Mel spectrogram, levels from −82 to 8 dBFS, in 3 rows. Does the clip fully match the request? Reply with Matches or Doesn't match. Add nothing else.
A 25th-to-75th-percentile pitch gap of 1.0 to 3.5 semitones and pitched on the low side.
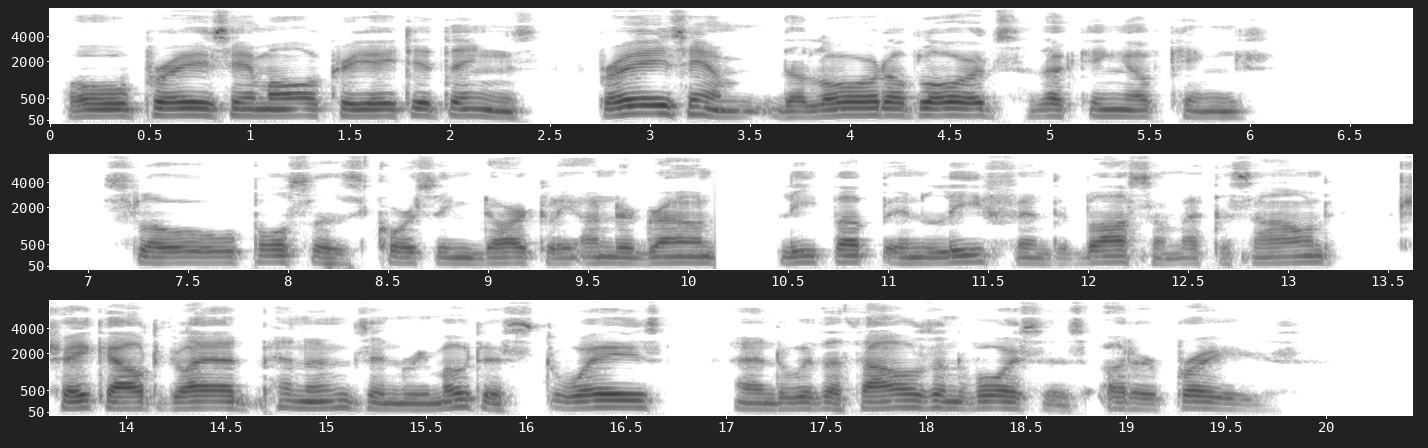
Matches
